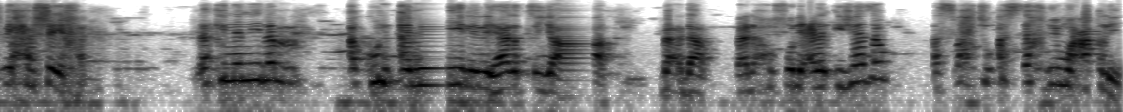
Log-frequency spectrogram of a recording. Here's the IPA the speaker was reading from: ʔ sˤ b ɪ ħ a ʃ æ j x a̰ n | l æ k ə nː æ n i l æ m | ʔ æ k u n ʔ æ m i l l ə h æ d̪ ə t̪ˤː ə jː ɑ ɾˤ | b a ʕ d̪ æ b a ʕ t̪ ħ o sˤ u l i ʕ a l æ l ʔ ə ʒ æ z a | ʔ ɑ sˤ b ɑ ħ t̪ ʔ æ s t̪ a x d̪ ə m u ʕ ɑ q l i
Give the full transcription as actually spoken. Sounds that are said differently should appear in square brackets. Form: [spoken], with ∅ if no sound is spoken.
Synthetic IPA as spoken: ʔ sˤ b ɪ ħ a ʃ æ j x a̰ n | l æ k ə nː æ n i l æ m | ʔ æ k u n ʔ æ m i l l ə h æ d̪ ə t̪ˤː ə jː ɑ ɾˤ | b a ʕ d̪ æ b a ʕ [d̪] ħ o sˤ u l i ʕ a l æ l ʔ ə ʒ æ z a | ʔ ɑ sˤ b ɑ ħ t̪ ʔ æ s t̪ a x d̪ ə m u ʕ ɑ q l i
